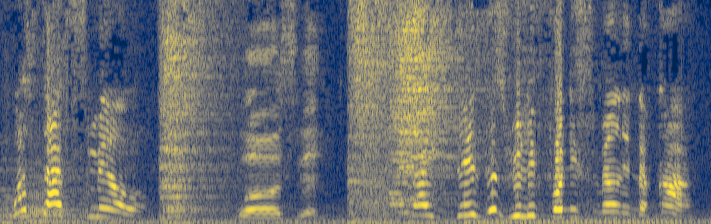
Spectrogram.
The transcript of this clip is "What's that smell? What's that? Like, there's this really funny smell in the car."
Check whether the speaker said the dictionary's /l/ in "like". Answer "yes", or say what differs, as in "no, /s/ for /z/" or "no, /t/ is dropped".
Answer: no, /n/ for /l/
